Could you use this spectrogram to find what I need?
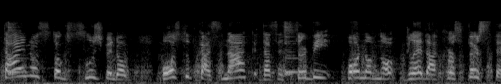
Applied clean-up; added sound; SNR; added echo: none; Writing + Cowbell; 12 dB; none.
